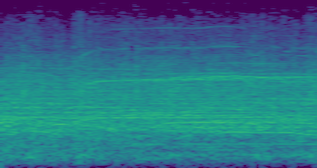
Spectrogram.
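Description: Young women shout and cheer excitedly close by.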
